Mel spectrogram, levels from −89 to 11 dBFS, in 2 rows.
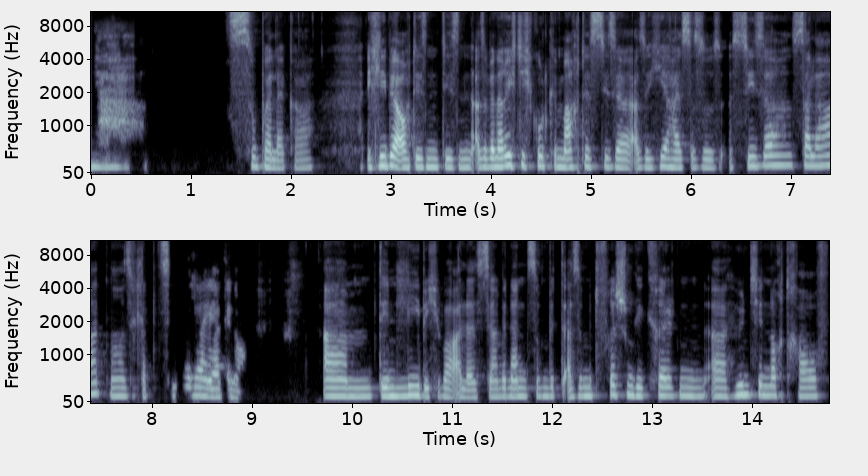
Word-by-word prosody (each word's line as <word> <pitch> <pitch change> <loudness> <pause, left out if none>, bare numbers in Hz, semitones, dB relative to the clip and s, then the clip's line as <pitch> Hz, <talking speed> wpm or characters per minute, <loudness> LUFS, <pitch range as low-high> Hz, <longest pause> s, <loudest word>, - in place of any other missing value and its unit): Ja, 170 -2 -2 1.0
super 175 -2 +2
lecker. 155 +1 -6 0.5
Ich 165 +1 -2
liebe 190 0 +7
ja 155 - +10
auch 160 - +3
diesen 170 -1 +1
diesen 165 -1 -2
also, 170 +1 0
wenn 170 - +7
er 175 - +8
richtig 195 -1 +3
gut 185 -1 0
gemacht 170 -1 +1
ist, 175 +1 +2
dieser 165 -2 0
also, 160 - -3
hier 170 +2 -1
heißt 160 0 +1
er - - -4 0.2
so 155 - -11
Caesar-Salat, 195 +3 -1
ne? 170 - -2
Also, 170 0 -4
ich - - -14
glaube, - - -10 0.3
Caesar. 175 -1 -2
Ja, 155 -1 +2
genau. - - -6 0.9
Ähm, 165 -1 +2
den 170 0 +4
liebe 175 0 +2
ich 160 - -5
über 155 -2 -2
alles, 145 -1 -1
ja. 155 0 -2
Wenn 160 - -2
dann 160 +1 0
so 165 0 -2
mit 165 -1 -5
also, 155 +4 -3
mit 170 0 -1
frischem 185 +1 0
gegrillten, 170 -1 -2
äh, 170 -1 -2
Hühnchen 190 0 0
noch 180 0 -2
drauf. 170 +1 -5
170 Hz, 200 wpm, -21 LUFS, 160-180 Hz, 1.0 s, ja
